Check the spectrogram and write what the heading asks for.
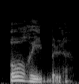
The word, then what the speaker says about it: horrible: Horrible. Okay, first letter is H, but then we don't pronounce H, so you don't pronounce it. And the first thing you hear is O. Horrible.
